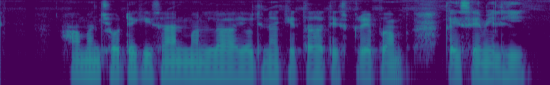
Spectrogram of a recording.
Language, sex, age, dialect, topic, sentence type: Chhattisgarhi, male, 46-50, Northern/Bhandar, agriculture, question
